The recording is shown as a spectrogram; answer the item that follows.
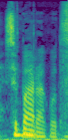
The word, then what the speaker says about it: SVA: 네, 스바라고. – 스바. 아, 스바라고 실제로. – 스바라고 불러요? – 굉장히 로컬적인 지금 네.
